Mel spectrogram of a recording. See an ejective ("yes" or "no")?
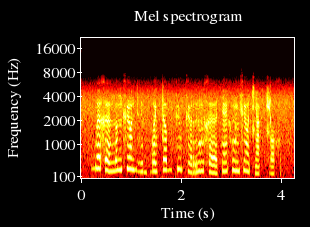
no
